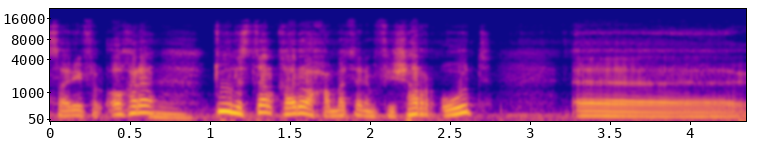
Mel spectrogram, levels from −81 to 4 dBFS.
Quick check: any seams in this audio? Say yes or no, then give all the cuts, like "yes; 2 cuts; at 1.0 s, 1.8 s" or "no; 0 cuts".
no; 0 cuts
